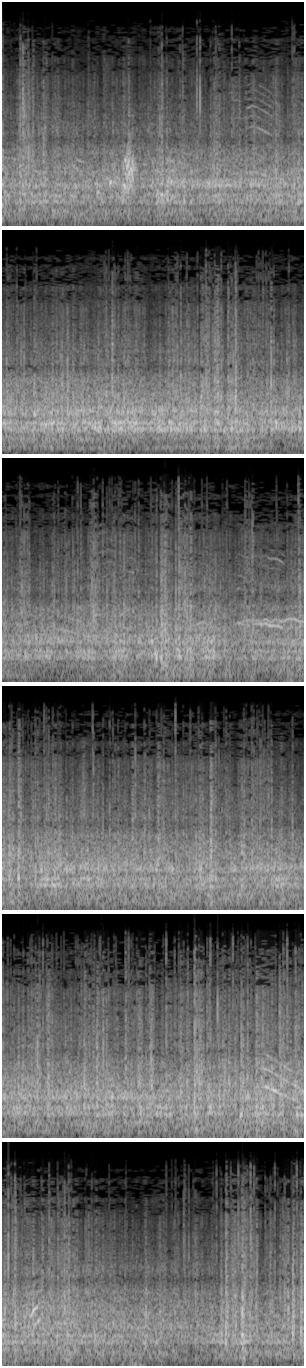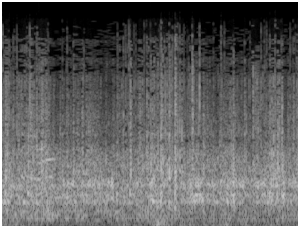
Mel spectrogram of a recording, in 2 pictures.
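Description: Wheels of a coffin-shaped gravity racing cart rolling fast downhill on asphalt: a continuous rumble and hum with frequent rattles and knocks from the bumps.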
